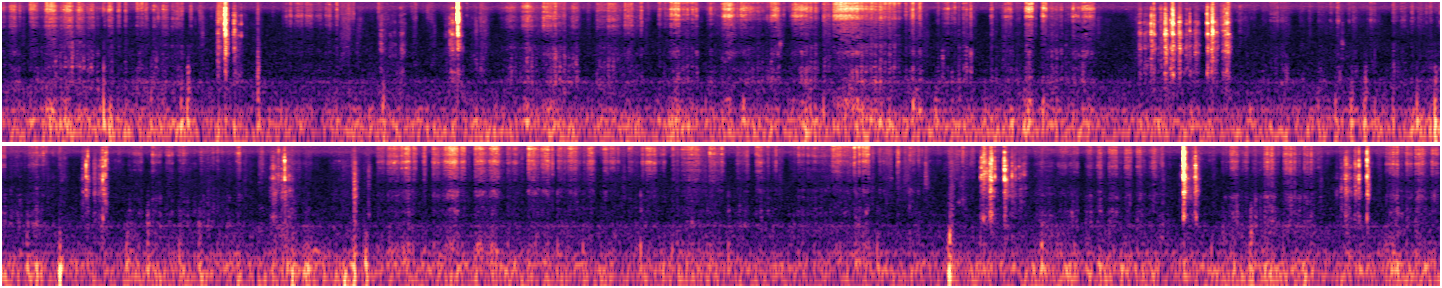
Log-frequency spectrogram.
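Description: Coloured pencils scratching softly on paper as a drawing is shaded in, with a few sharp taps on the wooden table, the loudest about four seconds in and near the end.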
